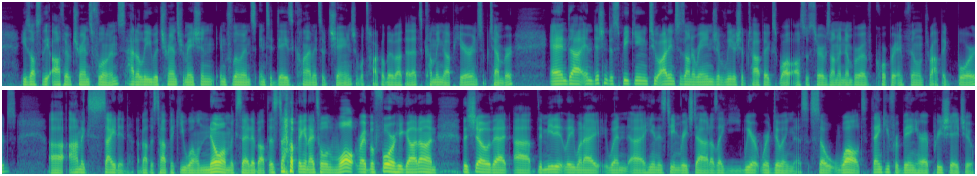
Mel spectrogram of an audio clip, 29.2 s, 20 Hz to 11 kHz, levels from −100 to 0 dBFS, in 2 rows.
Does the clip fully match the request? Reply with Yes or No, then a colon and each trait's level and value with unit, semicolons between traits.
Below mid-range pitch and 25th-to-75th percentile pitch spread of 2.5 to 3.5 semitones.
Yes: very low, 95 Hz; average, 3.0 semitones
